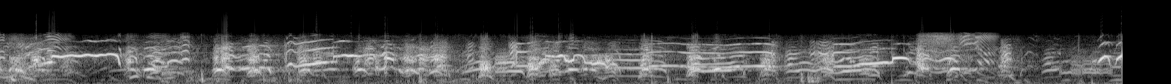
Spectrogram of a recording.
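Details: Sled dogs being hooked up to go sledding at Tamarack Sno-Park, heard from a passenger in the sled: a dense, excited chorus of overlapping high whines, yips and wavering howls, nearly continuous for about eleven seconds.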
